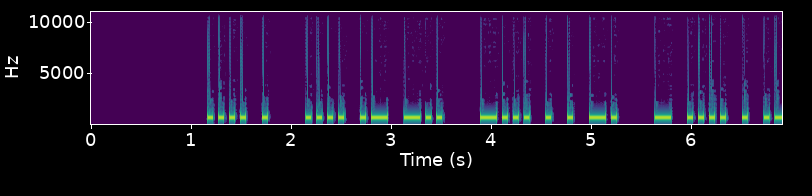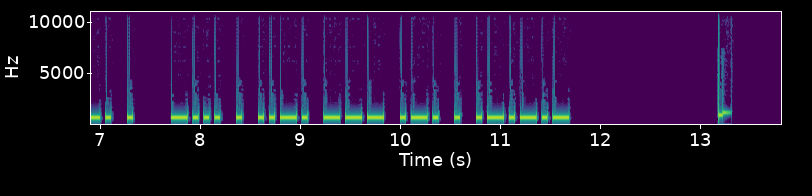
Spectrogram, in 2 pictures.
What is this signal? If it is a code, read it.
Morse code, heard as a keyed tone, about 22 wpm, 700 Hz. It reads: HE HAD BEEN THERE BEFORE.
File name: practice / 22wpm / Sentences with 3-Word Phrases - 22wpm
